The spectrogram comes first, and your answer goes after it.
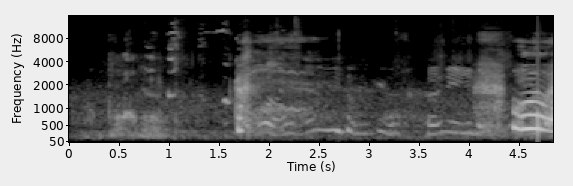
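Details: German Shepherd puppy giving high, wavering whines and short yips that rise and fall, ending in a louder drawn-out whine, while a person talks close by throughout.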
